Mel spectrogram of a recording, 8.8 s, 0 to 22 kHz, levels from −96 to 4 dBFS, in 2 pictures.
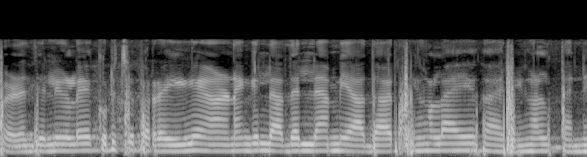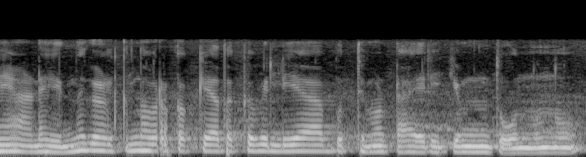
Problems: constant background noise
